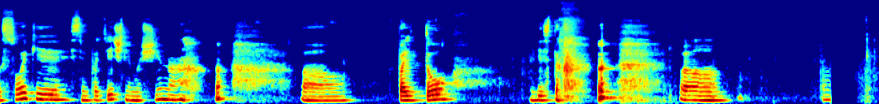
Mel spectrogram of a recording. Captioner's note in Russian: вздыхает; тяжело вздыхает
